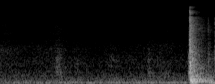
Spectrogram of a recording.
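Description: A chiropractic adjustment thrust on a patient lying face down on the adjusting table: one sharp, loud thud a little before the end.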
